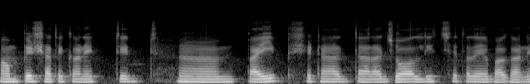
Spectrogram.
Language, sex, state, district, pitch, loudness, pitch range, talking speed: Bengali, male, Chhattisgarh, Raipur, 125 Hz, -18 LUFS, 120-130 Hz, 135 wpm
